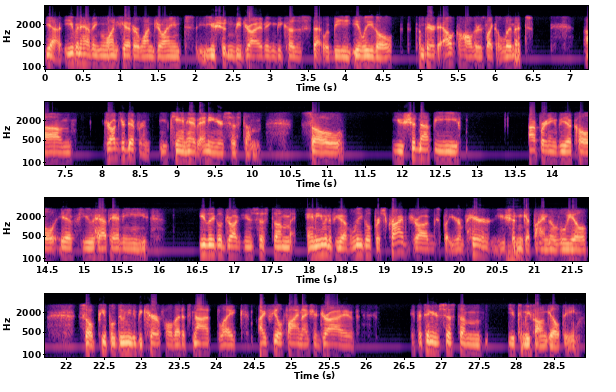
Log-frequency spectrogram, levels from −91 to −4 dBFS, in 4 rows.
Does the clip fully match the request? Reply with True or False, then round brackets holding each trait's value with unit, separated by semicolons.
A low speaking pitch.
True (110 Hz)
